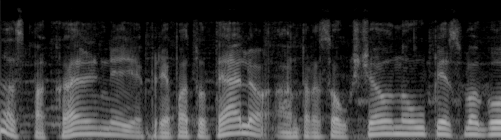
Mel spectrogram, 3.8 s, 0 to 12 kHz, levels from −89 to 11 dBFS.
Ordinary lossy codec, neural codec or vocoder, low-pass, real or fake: Opus, 24 kbps; codec, 16 kHz, 8 kbps, FreqCodec, larger model; 7.2 kHz; fake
